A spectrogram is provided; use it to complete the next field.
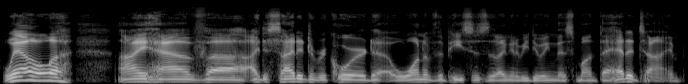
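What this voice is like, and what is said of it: Rough, strained, worn-out voice. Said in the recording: “my voice is a little ratchet ... it has left me sounding like this”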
